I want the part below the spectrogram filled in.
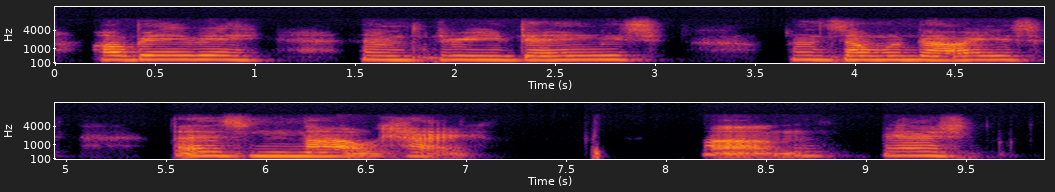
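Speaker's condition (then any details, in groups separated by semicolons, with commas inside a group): Cerebral palsy; spasticity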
